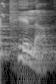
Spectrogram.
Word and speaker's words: खेला: है अपने आप में, बट यहाँ पर साउंड में डिफरेंस है। खेला केला, खेला केला, इसी उच्चारण को पकड़ना होता है, बस इतनी चीज समझने की है, बाकी तो करने की है।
